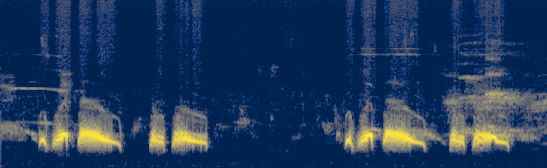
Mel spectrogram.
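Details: Spotted dove cooing in the 'giọng thổ' style, a patterned song used to spur decoy doves: double stuttered hoots, a long downward-sliding coo and two shorter coos, heard twice with a silent gap between.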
